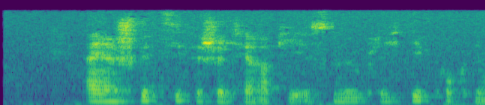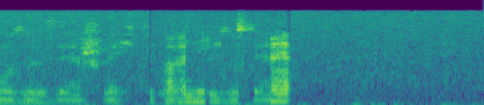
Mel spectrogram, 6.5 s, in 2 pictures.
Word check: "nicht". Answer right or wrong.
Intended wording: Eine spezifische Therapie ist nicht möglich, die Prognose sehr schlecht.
wrong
